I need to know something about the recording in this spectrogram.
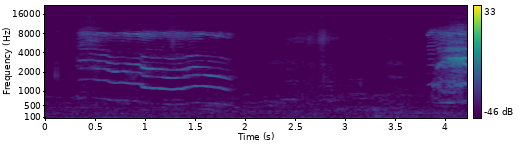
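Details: Pet kitten gives one clear, sustained meow that falls slightly in pitch, followed by quiet rustling and a brief higher squeak at the end.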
